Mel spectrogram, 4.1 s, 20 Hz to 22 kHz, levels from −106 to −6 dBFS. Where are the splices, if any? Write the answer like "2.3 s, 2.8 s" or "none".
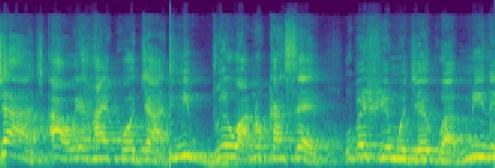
1.4 s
